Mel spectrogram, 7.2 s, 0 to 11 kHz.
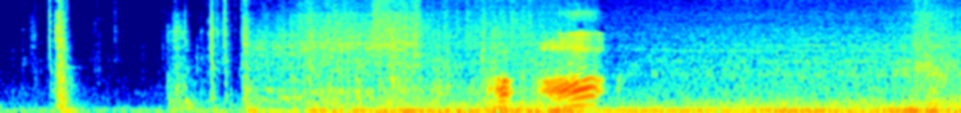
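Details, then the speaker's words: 1992 Cadillac Fleetwood Brougham d'Elegance with a 350 V8; brief whirring crank, then catches and settles into a steady, even idle with no misses or knocks; normal start and idle. "yeah that thing started up baby"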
